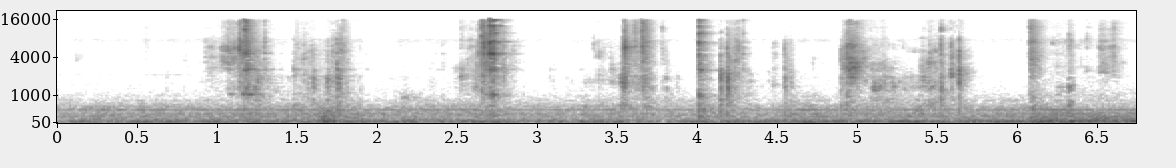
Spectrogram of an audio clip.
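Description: A ladle clinks against a pot and a bowl.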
